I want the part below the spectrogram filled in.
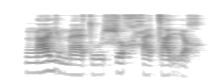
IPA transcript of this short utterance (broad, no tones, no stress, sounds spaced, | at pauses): ŋ a j ʏ m æ t w u ɕ u χ ħ æ t a rʲ ɒ χ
